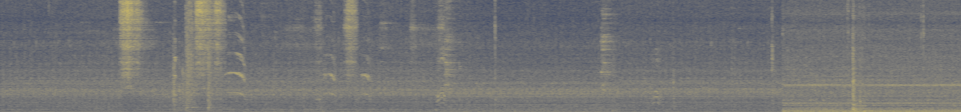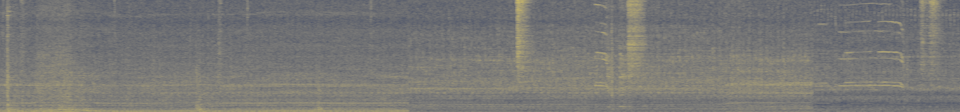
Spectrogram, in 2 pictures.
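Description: Diesel engine of a small wheel loader running, with a few sharp metal knocks in the first few seconds. From about twelve seconds in the engine is louder, with a pitch that sweeps up and back, until about twenty seconds, when it drops back. Brief high squeals come near the end.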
